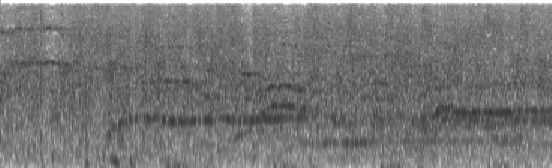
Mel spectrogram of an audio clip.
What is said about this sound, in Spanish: ¿Le damos un aplauso al alcalde para despedirle? Venga.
